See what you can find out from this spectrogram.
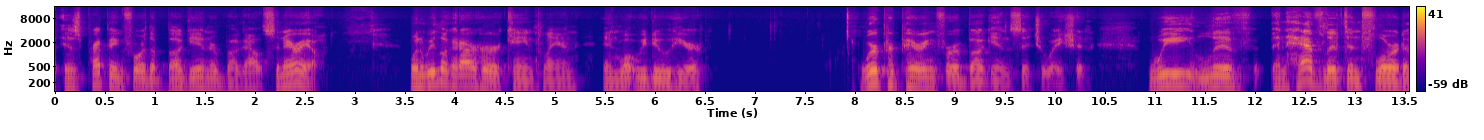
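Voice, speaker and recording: A man around sixty with a soft-edged, mellow voice talks casually as the host of a livestream. His delivery is relaxed and folksy, in plain words, and he drifts off into asides before returning to his point. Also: mid-range voice.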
